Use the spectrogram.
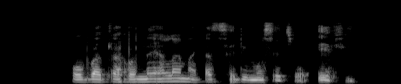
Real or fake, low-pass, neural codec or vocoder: fake; 7.2 kHz; codec, 16 kHz, 4 kbps, X-Codec, WavLM features, trained on Multilingual LibriSpeech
